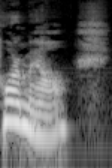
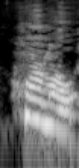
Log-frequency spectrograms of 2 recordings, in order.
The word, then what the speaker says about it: Hormel: recruited by George a hormell and do you say horal or Hormel horal is how the family pronounces it see we have something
